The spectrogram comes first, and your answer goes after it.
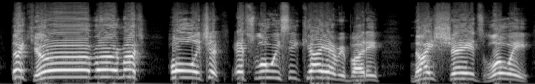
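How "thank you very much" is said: hammed-up stage thank-you; showman sign-off. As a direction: stretch out the thanks like a showman taking a bow.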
